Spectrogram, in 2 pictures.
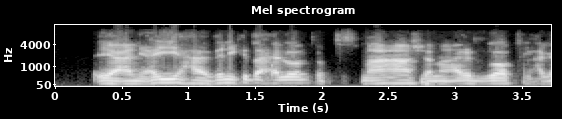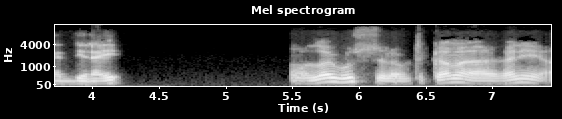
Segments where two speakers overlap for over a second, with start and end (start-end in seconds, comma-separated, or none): none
